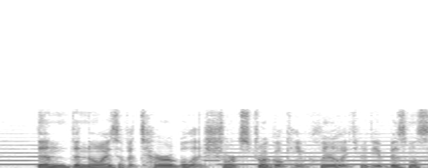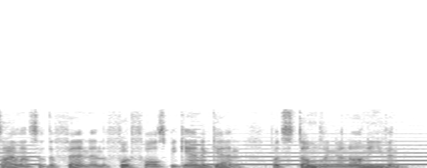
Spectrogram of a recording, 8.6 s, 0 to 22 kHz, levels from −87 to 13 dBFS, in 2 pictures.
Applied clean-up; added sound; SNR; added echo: none; Wind instrument, woodwind instrument; 14 dB; reverberation time 0.2 s.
